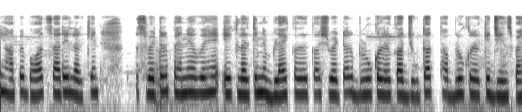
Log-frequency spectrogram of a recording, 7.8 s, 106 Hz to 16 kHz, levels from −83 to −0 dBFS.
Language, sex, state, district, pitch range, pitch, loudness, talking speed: Hindi, female, Jharkhand, Deoghar, 230-255 Hz, 240 Hz, -16 LUFS, 200 wpm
